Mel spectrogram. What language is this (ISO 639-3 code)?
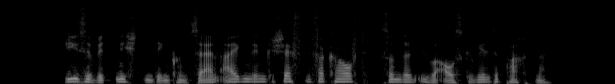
deu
